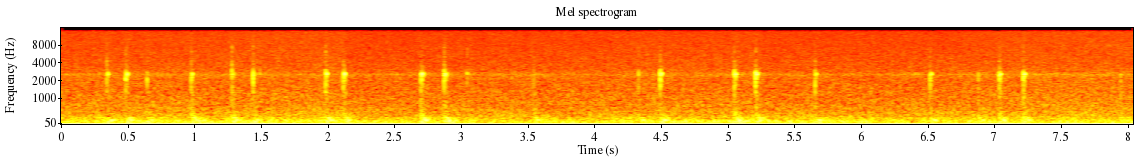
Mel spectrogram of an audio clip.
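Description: Great spotted woodpecker pecking at wood: irregular sharp taps, often in quick pairs, with a pause of about a second partway through. Under them run a steady low noise and a faint constant high tone.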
